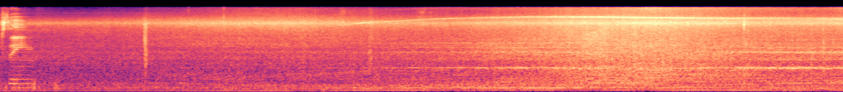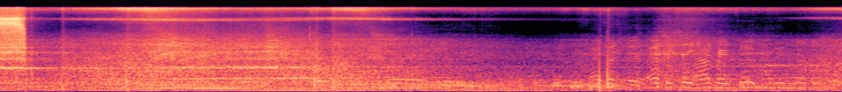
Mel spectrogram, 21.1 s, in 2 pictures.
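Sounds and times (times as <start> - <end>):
train accelerating past: 0.0 - 21.0
high whine rising in pitch: 2.4 - 17.0.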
